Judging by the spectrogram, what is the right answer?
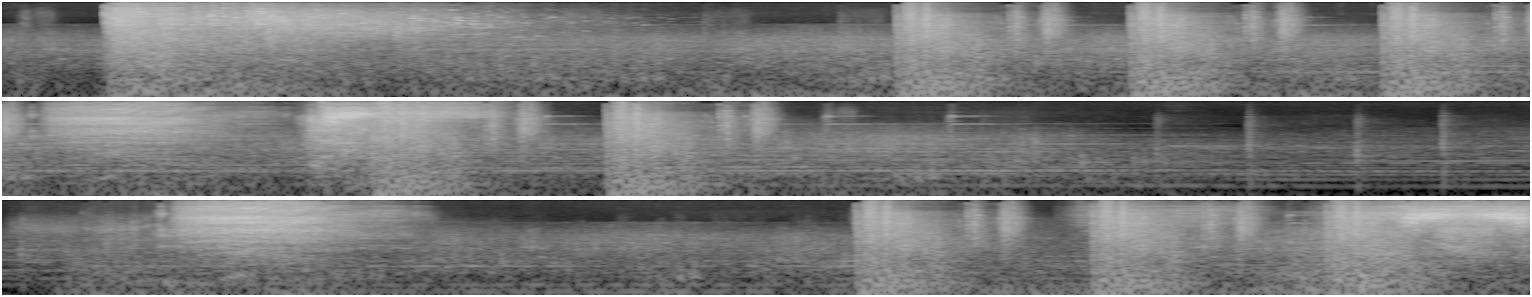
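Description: Gunshots ring out in Resident Evil, some of them from a shotgun, in a long series of loud, sharp blasts with irregular gaps and echoing tails over a steady game background.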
